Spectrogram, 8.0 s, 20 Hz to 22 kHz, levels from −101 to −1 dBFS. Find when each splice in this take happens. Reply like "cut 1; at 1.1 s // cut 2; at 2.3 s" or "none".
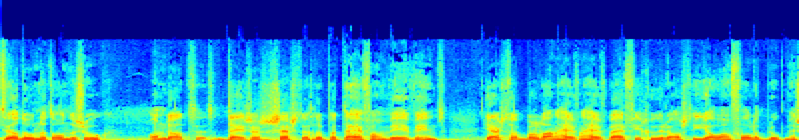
cut 1; at 2.1 s // cut 2; at 5.1 s // cut 3; at 5.8 s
